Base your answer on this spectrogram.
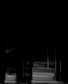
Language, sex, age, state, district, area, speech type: Hindi, male, 45-60, Uttar Pradesh, Chandauli, urban, read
